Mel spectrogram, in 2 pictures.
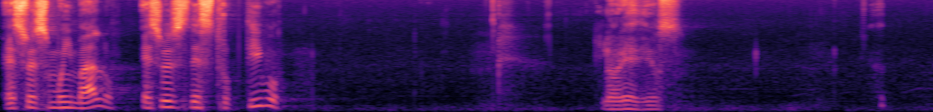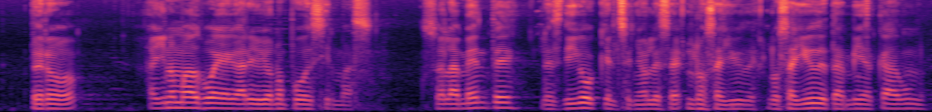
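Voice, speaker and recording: A middle-aged man with a medium-pitched, darkish voice preaches a church sermon at a moderate pace, leaving long pauses. His exhortation is repetitive and peppered with "gloria a Dios," and he calls the congregation brothers and asks them rhetorical questions.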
